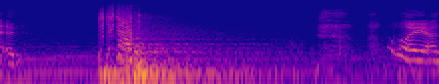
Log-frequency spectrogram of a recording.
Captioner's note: rapid startling swooshes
